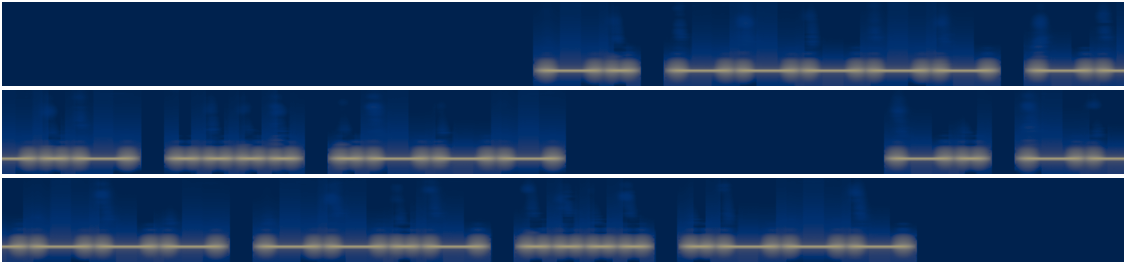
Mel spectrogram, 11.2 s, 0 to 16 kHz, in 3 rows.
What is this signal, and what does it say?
Morse code, heard as a keyed tone, about 22 wpm, 700 Hz. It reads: N0QHJ N0QHJ
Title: USA Call Signs - 5 Characters - Repeated 2x - 22wpm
